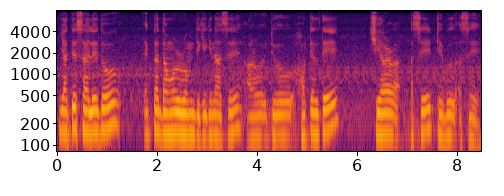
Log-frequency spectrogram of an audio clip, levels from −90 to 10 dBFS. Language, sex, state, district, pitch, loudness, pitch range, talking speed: Nagamese, male, Nagaland, Dimapur, 145 Hz, -15 LUFS, 135-155 Hz, 125 wpm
